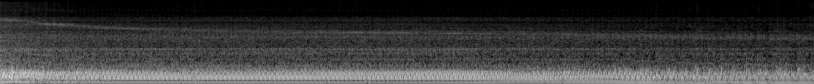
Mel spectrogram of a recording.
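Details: 1927 Ford Roadster with a 2.3L turbo, after fuel-line repair, on fresh 91-octane fuel. The engine revs then settles into a steady, even idle: normal running with no leaks.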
